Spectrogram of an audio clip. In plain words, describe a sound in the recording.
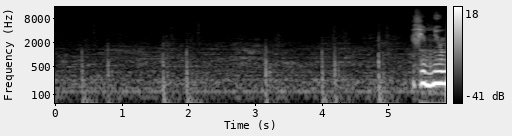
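Footsteps click on a hard floor in an echoing hallway.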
